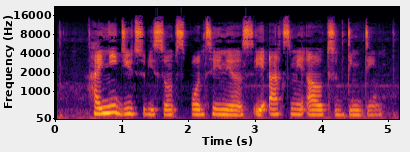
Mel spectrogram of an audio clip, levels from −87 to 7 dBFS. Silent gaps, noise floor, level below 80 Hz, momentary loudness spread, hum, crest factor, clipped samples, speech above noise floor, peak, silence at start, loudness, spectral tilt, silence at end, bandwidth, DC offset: none; -38 dBFS; -46 dBFS; 8 LU; none; 16 dB; under 0.1%; 23 dB; 0 dBFS; 0.05 s; -14 LUFS; -3 dB/octave; 0.1 s; 16 kHz; under 0.1%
